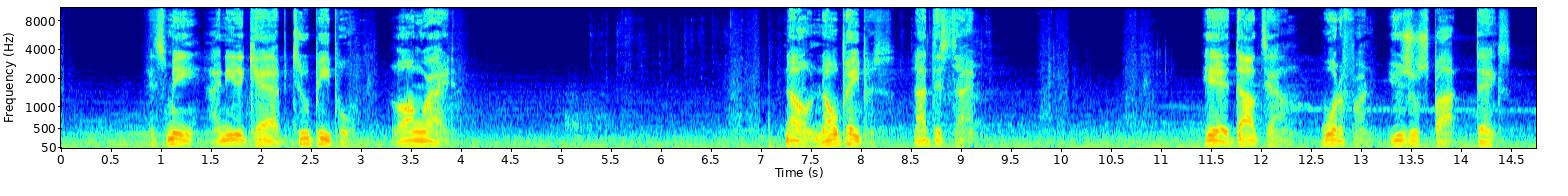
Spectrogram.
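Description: A man talks on a phone in a low voice.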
